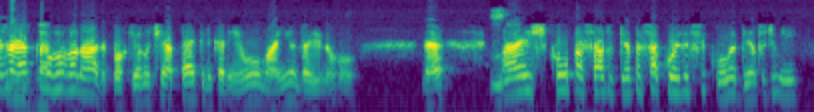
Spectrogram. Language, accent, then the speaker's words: Portuguese; Rio de Janeiro, Brazil; Não, eu nasci no Rio de Janeiro mesmo, né? E a minha infância foi uma infância, como se diz, de uma criança de subúrbio, né?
